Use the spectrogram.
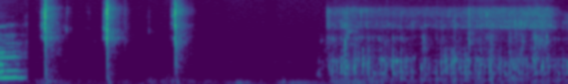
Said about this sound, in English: Give me one sec. I'm gonna grab water in my bong.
